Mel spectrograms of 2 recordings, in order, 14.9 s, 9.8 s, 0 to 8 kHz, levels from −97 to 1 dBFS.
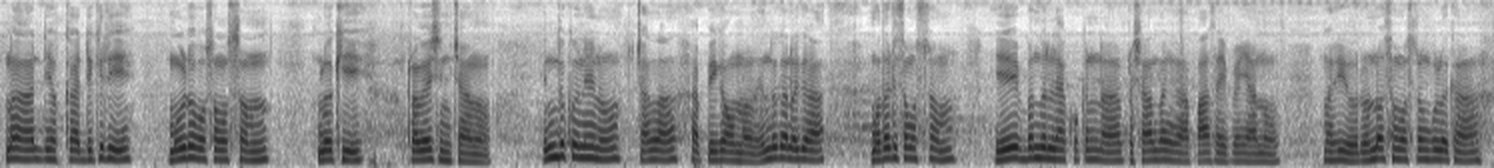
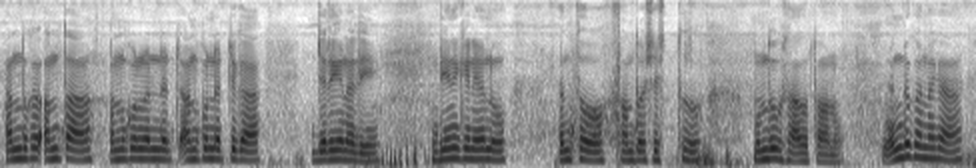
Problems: none marked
